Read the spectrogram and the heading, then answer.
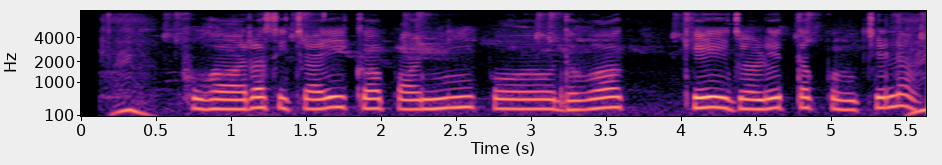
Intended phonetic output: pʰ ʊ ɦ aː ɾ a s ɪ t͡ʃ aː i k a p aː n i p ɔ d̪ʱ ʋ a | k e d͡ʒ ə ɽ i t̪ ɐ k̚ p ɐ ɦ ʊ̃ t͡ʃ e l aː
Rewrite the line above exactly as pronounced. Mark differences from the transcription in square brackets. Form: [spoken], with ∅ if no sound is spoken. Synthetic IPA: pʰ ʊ ɦ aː ɾ a s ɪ t͡ʃ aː i k a p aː n i p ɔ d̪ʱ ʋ a | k e d͡ʒ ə ɽ [e] t̪ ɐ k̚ p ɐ ɦ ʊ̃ t͡ʃ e l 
